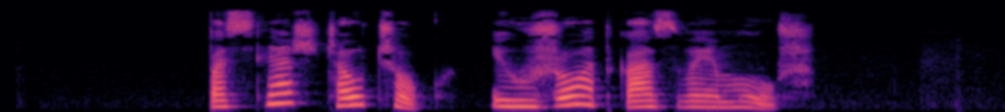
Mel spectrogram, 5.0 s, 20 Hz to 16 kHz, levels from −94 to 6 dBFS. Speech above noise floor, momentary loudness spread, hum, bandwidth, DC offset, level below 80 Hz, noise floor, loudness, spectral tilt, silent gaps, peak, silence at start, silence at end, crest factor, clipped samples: 54 dB; 10 LU; none; 11.5 kHz; under 0.1%; -82 dBFS; -81 dBFS; -28 LUFS; -4 dB/octave; none; -8 dBFS; 1.05 s; 1 s; 20 dB; under 0.1%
